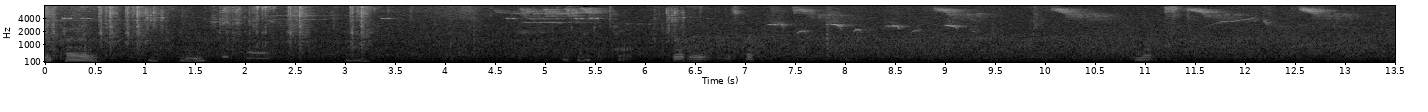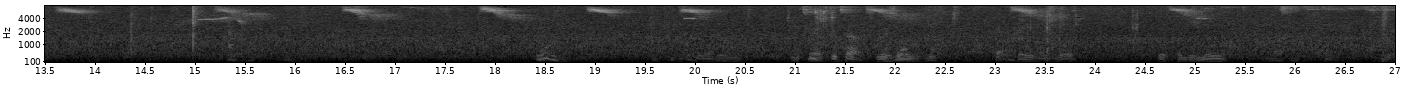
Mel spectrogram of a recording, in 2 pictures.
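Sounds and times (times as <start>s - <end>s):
songbird calling thin notes: 0.0s - 3.5s, 4.2s - 6.5s, 14.8s - 15.8s, 17.8s - 20.3s
background hiss: 0.0s - 27.0s.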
